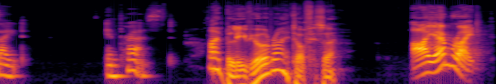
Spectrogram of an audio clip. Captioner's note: impressed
